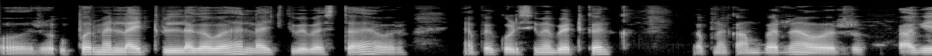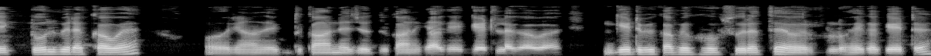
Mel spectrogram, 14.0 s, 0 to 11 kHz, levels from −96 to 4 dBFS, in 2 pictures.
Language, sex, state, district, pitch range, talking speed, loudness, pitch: Hindi, male, Bihar, Jahanabad, 100-120 Hz, 230 wpm, -17 LUFS, 105 Hz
